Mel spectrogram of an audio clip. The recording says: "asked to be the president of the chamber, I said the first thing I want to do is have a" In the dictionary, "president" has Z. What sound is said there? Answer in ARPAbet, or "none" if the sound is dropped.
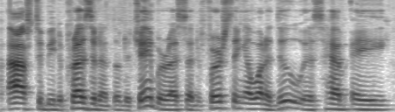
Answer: Z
